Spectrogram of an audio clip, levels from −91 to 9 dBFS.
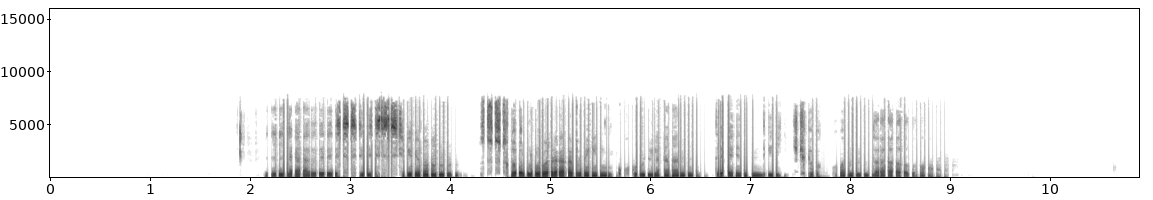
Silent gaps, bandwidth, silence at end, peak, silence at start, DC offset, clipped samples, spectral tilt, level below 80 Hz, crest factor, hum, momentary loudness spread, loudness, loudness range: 4.17-4.21 s; 7.8 kHz; 2 s; -2 dBFS; 2.2 s; under 0.1%; under 0.1%; -6 dB/octave; -44 dBFS; 20 dB; none; 14 LU; -21 LUFS; 9 LU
